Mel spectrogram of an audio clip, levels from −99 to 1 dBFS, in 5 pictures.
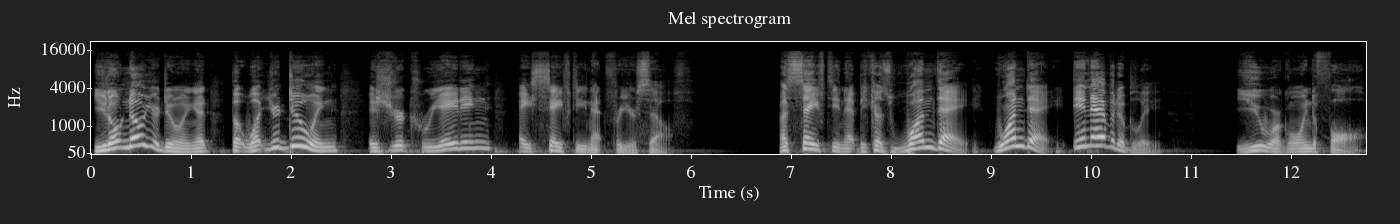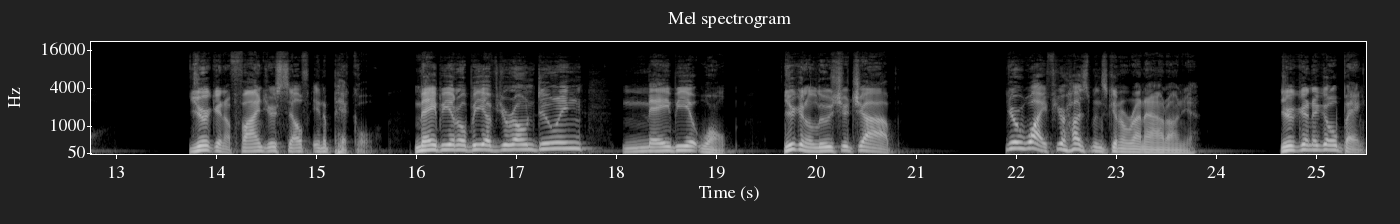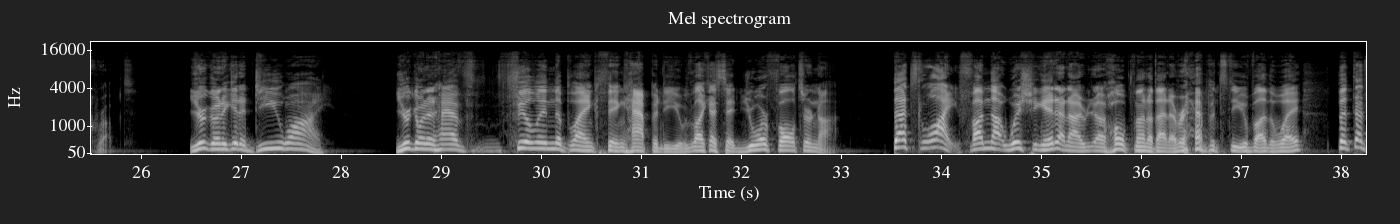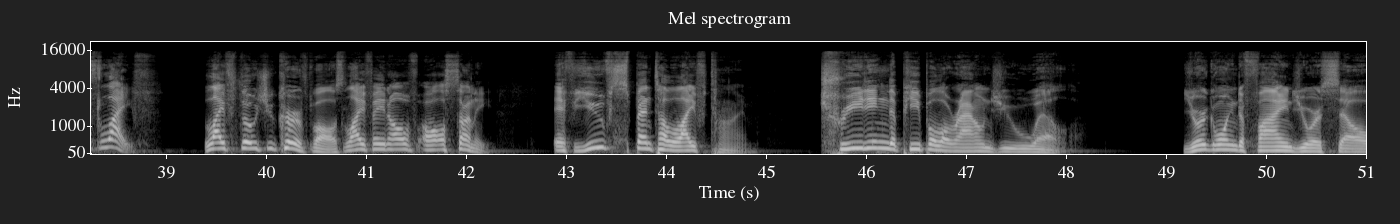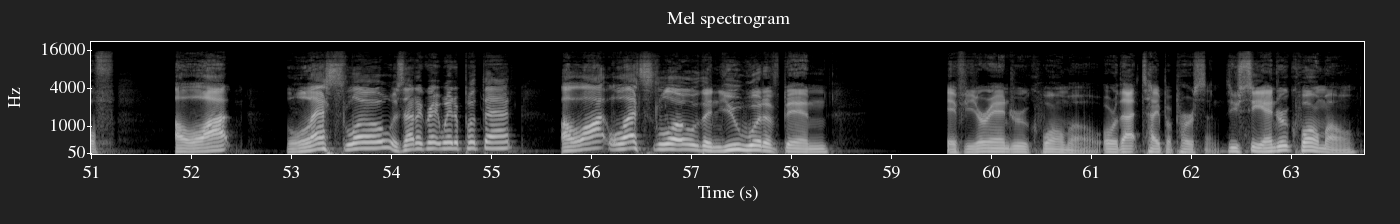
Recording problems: uneven, jittery; strongly; from 4 s to 1:03

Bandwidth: 15 kHz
